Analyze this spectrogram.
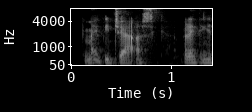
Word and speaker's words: Jask: I think the J isn't pronounced. I think it's Yazd. It might be Jask, but I think it's Yazd.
